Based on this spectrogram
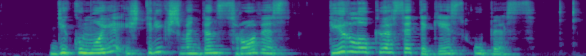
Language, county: Lithuanian, Utena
